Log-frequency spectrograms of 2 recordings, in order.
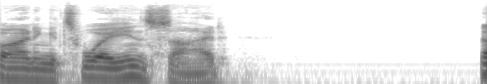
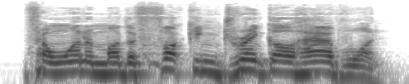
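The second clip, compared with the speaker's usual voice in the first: fast, higher and louder in fury; raging; 6 semitones higher, 6 dB louder than usual. A narrator's reading. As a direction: spit it out in a fast rage. Raging at bartender.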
